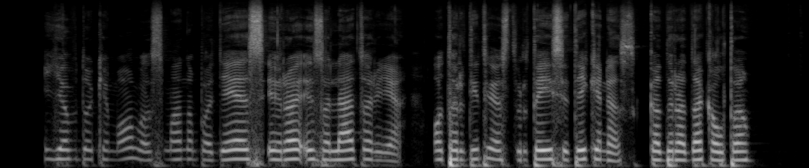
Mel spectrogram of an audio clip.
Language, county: Lithuanian, Vilnius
